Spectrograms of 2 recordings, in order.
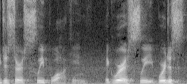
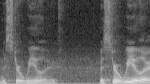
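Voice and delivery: soft, faraway calling of the name; distant calling voice; 5 dB quieter than usual. Retold or imitated. Teacher's voice heard through sleep, soft distant calling. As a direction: call it as if from the edge of a dream. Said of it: "The voice was going".

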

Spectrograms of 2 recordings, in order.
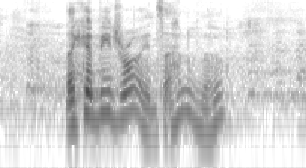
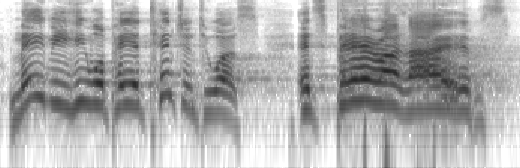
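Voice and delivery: loud captain's plea; hammed-up shouted appeal; desperate shouting; 9 semitones higher, 15 dB louder, slower than usual. A narrator's reading. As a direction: build to a big theatrical cry. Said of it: "he shouted".

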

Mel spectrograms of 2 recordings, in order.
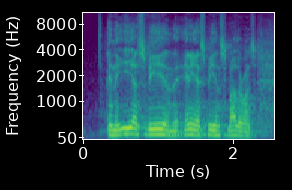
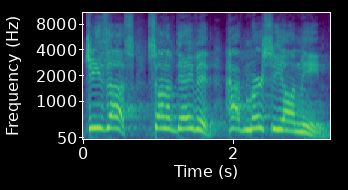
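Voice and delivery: high mock yell for mercy; retold yell; 13 semitones higher than usual. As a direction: cry it out like a blind beggar calling. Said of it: "the way that he's yelling".

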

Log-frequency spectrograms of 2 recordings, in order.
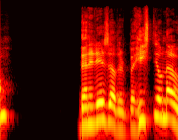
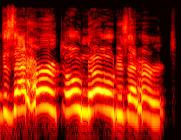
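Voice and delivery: higher, louder, anxious concern; worried Peter; 8 semitones higher, 4 dB louder, slower than usual. Retold or imitated. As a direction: gasp over the wounds. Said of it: "he was like".

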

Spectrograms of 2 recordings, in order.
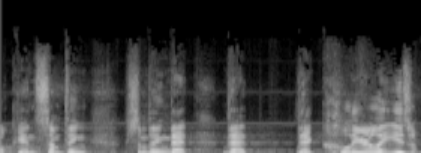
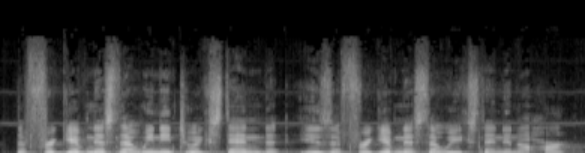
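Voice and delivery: normal talking voice

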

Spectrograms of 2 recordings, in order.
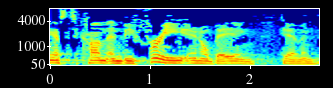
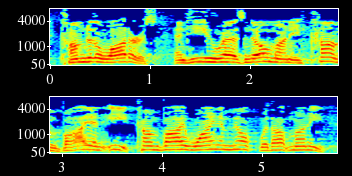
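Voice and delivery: raised-pitch pulpit appeal; impassioned preaching; 5 semitones higher than usual. Acted. Preacher urges listeners to come freely to Jesus, impassioned. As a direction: press the invitation on the congregation, pitched high.

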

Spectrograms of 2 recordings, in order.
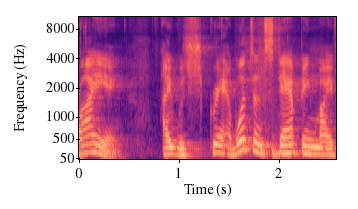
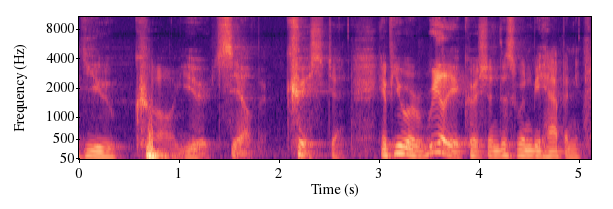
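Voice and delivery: taunting devil; 5 semitones lower than usual. Retold or imitated. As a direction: sneer it like the devil. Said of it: "The devil will be right on your case saying".

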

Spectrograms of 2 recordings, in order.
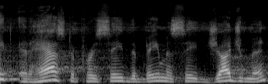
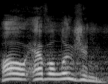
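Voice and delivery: high, loud hammed-up lament; mock cursing; 8 semitones higher, 7 dB louder than usual. Preacher mocks atheists blaming evolution, hammed-up wail. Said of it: "why don't you blame the planet".

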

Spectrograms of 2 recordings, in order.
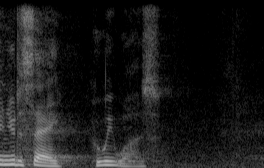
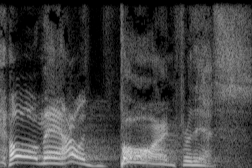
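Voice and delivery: slow, loud and much higher, showing off; louder, higher boast of glory; glory-hog shout; 5 semitones higher, 6 dB louder, slower than usual. Shown as a demonstration. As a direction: belt it like a star taking the applause. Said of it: "you get all the glory".

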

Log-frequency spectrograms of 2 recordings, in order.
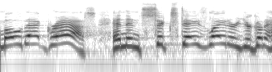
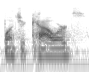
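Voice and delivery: much lower and softer under the breath; muttered aside; 13 semitones lower, 6 dB quieter than usual. Real, not acted. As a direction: grumble it half to yourself. Aside to silent congregation.

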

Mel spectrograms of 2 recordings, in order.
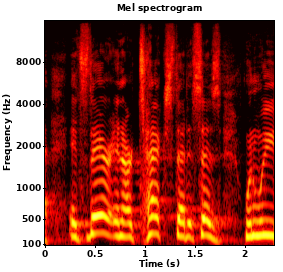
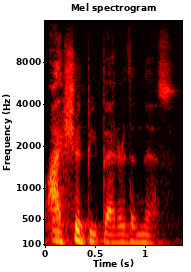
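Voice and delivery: self-reproach; 11 semitones lower, 10 dB quieter than usual. Retold or imitated. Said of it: "You're saying of yourself".

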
